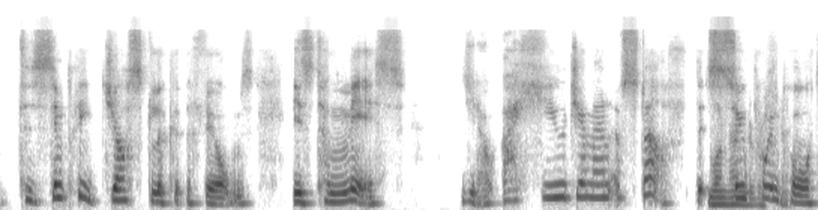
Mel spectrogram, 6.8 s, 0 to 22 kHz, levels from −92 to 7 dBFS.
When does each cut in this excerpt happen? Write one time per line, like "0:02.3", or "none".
none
